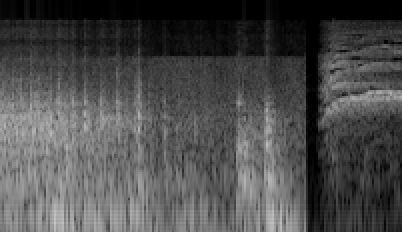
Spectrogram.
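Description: A metal gate swings shut.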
